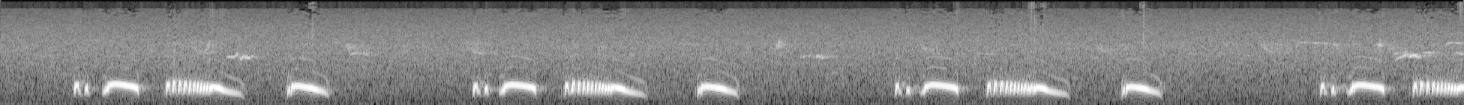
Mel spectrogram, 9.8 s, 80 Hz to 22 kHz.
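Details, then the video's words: Tekukur, the spotted dove, calling in the lively 'kuk 1' style: three full phrases, each a doubled short note, a long vibrating coo and a falling coo, repeated roughly every three seconds against a quiet background. "Suara Burung Tekukur Gacor KUK 1 Mersik"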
